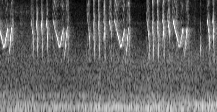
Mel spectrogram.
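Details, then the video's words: In the morning, a bar-winged prinia sings lively, high-pitched phrases: clusters of rapid ticks, each ending in a crisp downward-then-upward swoop, given roughly every second. "suara alam cigun gacor dipagi hari"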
